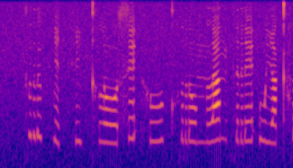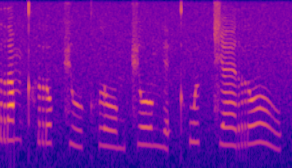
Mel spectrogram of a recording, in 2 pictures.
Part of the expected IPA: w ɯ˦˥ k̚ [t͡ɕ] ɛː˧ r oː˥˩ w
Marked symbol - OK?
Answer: yes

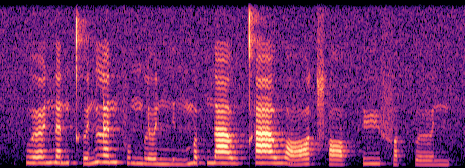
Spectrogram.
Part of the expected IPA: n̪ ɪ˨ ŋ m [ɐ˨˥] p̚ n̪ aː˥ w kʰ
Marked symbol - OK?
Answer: no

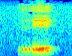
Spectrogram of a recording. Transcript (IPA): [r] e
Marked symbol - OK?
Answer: yes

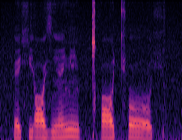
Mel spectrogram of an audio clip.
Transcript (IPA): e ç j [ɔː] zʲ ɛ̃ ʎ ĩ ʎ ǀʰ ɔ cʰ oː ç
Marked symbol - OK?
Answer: yes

